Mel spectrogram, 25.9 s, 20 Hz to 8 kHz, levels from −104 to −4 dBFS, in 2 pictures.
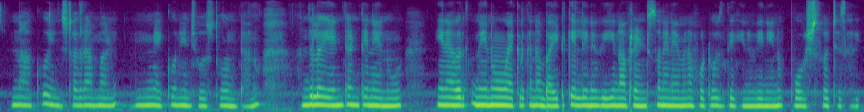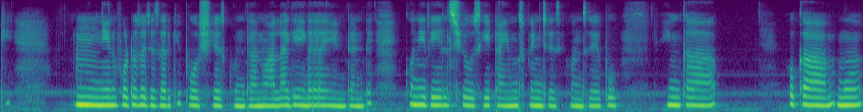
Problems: constant background noise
